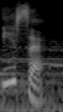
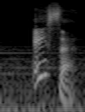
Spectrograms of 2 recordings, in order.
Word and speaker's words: Isis: Horace's mom is named Isis, but in ancient Egyptian, it's pronounced closer to Iset or Aset.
